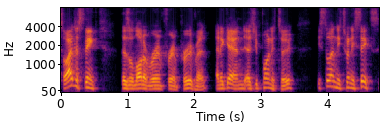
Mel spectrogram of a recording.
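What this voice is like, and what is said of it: Australian accent. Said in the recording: “talking to us all the way from Australia. You can notice it in the accent.”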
